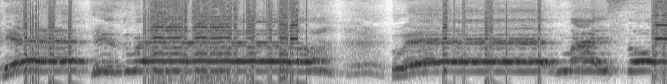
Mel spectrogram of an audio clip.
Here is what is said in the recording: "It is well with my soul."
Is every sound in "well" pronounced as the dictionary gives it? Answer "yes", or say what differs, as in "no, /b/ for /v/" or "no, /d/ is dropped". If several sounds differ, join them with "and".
no, /w/ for /l/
